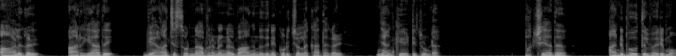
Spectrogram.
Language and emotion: Malayalam, fearful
